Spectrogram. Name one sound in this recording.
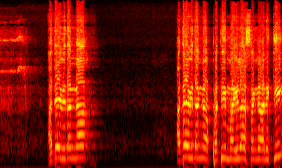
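A man speaks forcefully into a microphone over a loudspeaker.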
